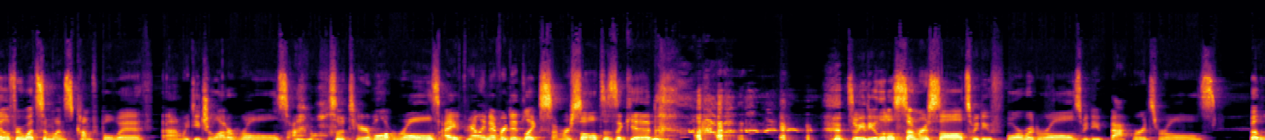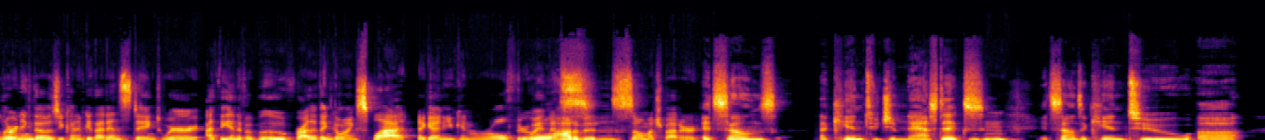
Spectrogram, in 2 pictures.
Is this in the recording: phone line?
no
